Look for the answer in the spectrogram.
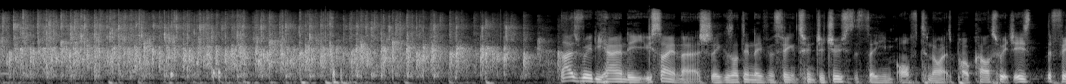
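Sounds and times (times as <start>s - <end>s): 
audience applause: 0.0s - 6.0s
speech: 5.6s - 10.6s.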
